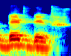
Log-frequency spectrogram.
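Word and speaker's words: DATEDIF: People do the wrong pronunciation. They believe that it is of dated if. No, it is the combination date and difference, not date if, date diff.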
